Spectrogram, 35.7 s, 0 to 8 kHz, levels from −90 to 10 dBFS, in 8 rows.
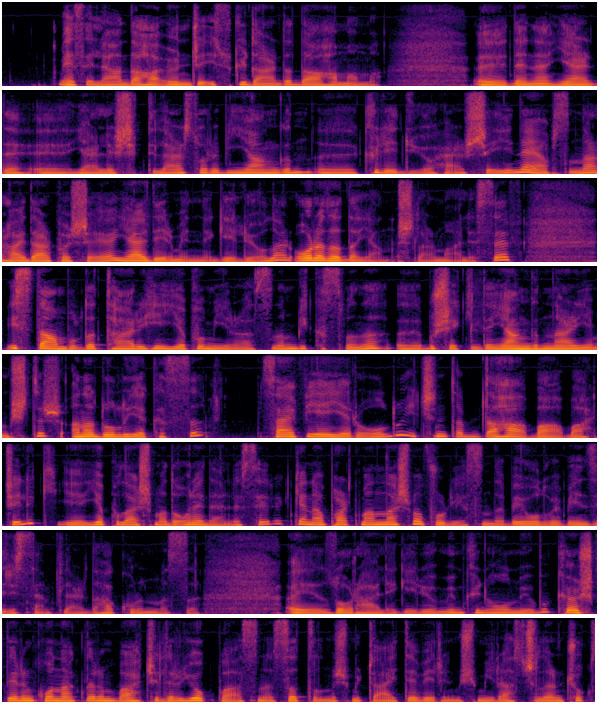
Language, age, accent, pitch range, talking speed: Turkish, 50-69, native, 135-180 Hz, 130 wpm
